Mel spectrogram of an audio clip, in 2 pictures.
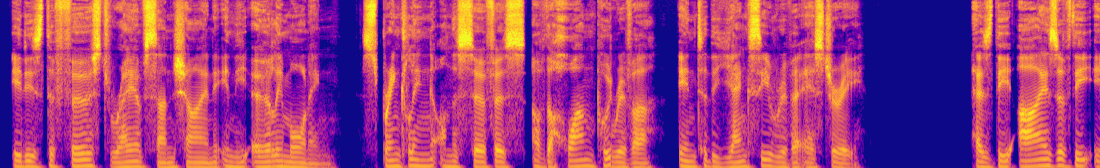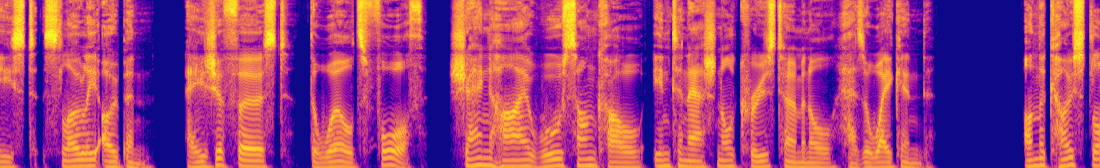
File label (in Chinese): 外籍男,国际邮轮港宣传片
